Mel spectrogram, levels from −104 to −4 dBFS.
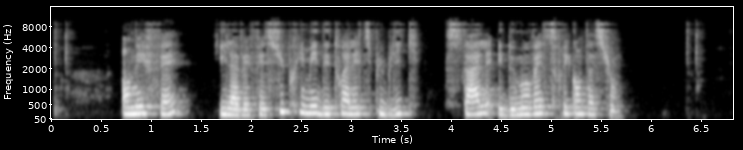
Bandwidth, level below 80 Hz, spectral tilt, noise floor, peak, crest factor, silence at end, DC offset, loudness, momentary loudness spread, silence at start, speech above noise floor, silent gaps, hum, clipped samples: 9.6 kHz; -68 dBFS; -5.5 dB/octave; -84 dBFS; -2 dBFS; 16 dB; 1.1 s; under 0.1%; -18 LUFS; 13 LU; 0.7 s; 67 dB; none; none; under 0.1%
